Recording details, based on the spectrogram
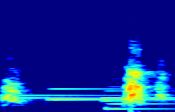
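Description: A dog in the Minecraft video game gives a couple of short synthetic barks, a faint yip at the start and a louder bark near the end, with a steady tonal game hum in between.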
